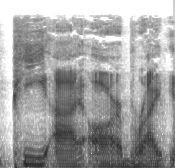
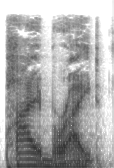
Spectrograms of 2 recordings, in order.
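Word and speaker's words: Pirbright: And sure enough, it's come out that they are the main funders of this one, for the PIR Bright Institute. PIBRIGHT Institute is how it's pronounced.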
